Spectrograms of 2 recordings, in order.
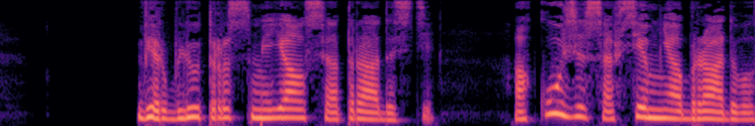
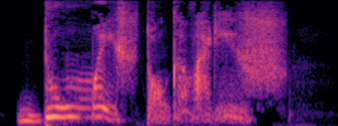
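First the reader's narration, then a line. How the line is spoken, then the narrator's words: Displeased hissing. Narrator (Russian): недовольно шипел кот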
